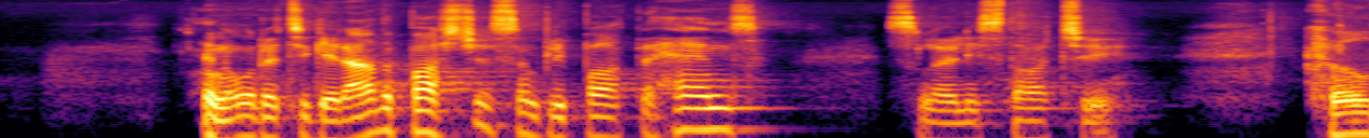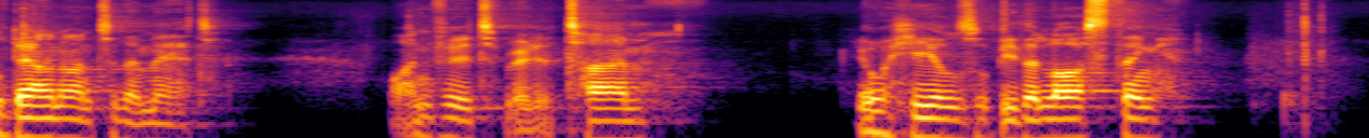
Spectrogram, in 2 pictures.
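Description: A man speaks calmly and clearly into a close microphone.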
